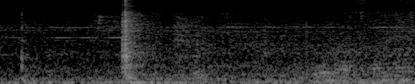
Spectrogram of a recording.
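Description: Faint background noise with one sharp click about half a second in, as the windshield-pillar trim is worked by hand.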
